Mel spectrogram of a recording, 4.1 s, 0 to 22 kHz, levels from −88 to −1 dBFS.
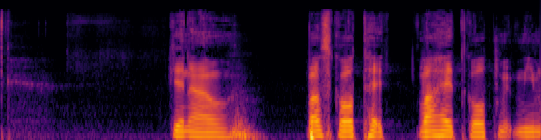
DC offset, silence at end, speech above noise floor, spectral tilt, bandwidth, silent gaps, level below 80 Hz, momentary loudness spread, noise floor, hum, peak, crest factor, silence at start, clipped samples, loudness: under 0.1%; 0 s; 42 dB; -6.5 dB/octave; 16 kHz; none; -44 dBFS; 8 LU; -64 dBFS; none; -2 dBFS; 24 dB; 1.3 s; under 0.1%; -23 LUFS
